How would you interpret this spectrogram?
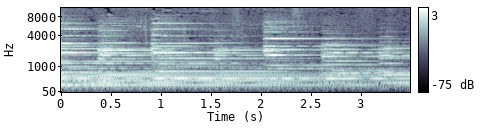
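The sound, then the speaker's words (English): Church bells ring out in a steady, overlapping peal welcoming Laurel and Hardy on their 1953 visit to Ireland, their rich ringing tones sustaining loudly without any voices present. “When they heard the bells and got that welcome and they cried, I think then they finally realized how loved they were.”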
